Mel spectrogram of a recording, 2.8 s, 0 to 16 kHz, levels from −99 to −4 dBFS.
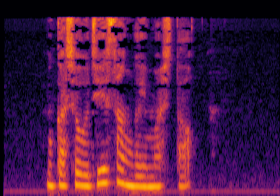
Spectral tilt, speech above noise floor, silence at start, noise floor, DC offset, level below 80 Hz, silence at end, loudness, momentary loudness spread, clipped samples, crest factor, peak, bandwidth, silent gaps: -3 dB/octave; 37 dB; 0.45 s; -61 dBFS; under 0.1%; -64 dBFS; 0.9 s; -22 LUFS; 19 LU; under 0.1%; 24 dB; -2 dBFS; 12 kHz; none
